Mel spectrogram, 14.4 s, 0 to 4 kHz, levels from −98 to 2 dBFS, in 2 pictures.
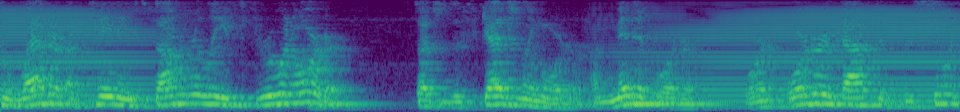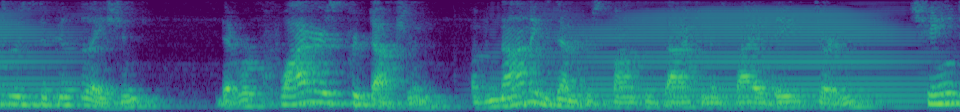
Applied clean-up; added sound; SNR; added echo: none; Wind instrument, woodwind instrument; 15 dB; reverberation time 0.6 s.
